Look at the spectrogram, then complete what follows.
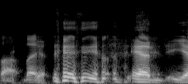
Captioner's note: chuckles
